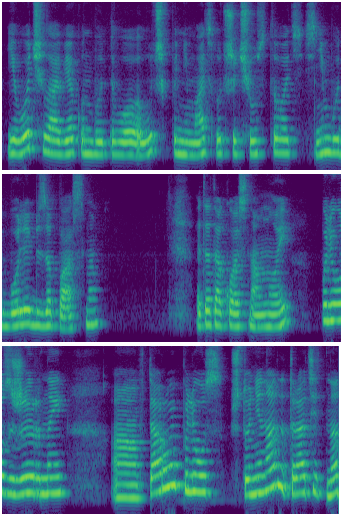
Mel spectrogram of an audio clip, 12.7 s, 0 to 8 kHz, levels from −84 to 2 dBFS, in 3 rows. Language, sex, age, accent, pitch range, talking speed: Russian, female, 20-39, native, 195-245 Hz, 125 wpm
